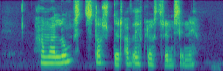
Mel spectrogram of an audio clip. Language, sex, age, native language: Icelandic, female, 18-19, Icelandic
